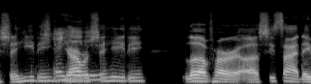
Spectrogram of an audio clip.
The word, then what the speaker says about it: Yara Shahidi: some positive news not only did our girl yara shahida did i say her name right shahid yara shahidi love her she signed a big deal we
